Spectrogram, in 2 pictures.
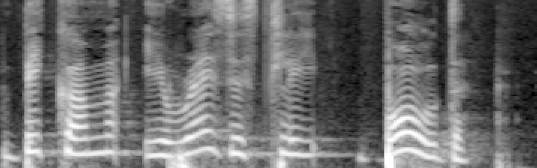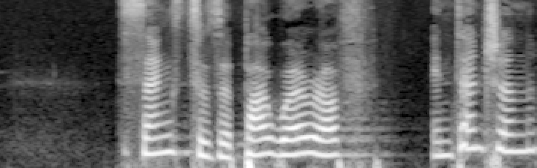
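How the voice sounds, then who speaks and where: A woman with a French accent speaks very slowly in a high pitch and a dark, mellow tone, with ordinary pitch variation and long, frequent pauses. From France. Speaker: university official. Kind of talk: commencement speech. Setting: graduation ceremony hall with audience. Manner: halting, with fillers.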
